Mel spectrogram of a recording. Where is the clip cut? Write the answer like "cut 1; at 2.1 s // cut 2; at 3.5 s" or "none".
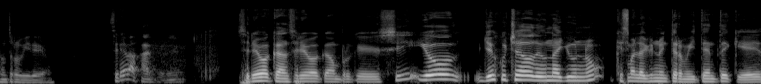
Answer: cut 1; at 6.3 s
